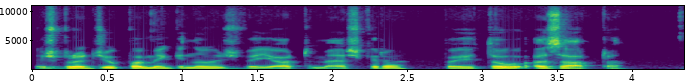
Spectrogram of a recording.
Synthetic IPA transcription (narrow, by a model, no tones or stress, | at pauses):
ɪʃpɾɐd͡ʒʲuːpɐmʲɛɡʲɪnɐʊɪʒʲʋʲɛjoːt̪ʲɪmʲæ̰ːʃʲkʲɛɾɐ | pɐjʊt̪ɐʊɐzɑ̰ːɾt̪ɐ̰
